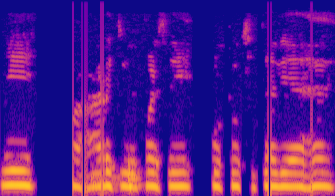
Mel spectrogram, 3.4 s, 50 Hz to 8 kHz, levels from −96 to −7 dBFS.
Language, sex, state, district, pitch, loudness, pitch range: Hindi, female, Chhattisgarh, Balrampur, 200 Hz, -26 LUFS, 195-205 Hz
